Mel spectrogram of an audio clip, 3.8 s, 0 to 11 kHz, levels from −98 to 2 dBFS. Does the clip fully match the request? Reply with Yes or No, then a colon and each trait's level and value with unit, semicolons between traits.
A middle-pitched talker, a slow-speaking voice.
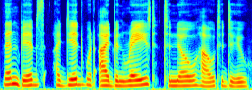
No: medium, 180 Hz; fast, 205 wpm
